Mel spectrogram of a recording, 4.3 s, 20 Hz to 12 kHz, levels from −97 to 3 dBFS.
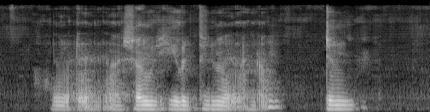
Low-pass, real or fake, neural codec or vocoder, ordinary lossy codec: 9.9 kHz; fake; autoencoder, 22.05 kHz, a latent of 192 numbers a frame, VITS, trained on one speaker; AAC, 64 kbps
